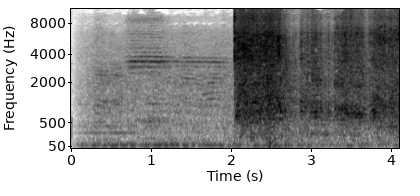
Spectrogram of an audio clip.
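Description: Homemade model electric train running on its foil track, a rough rattling mechanical noise that starts abruptly about two seconds in, after a faint opening.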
